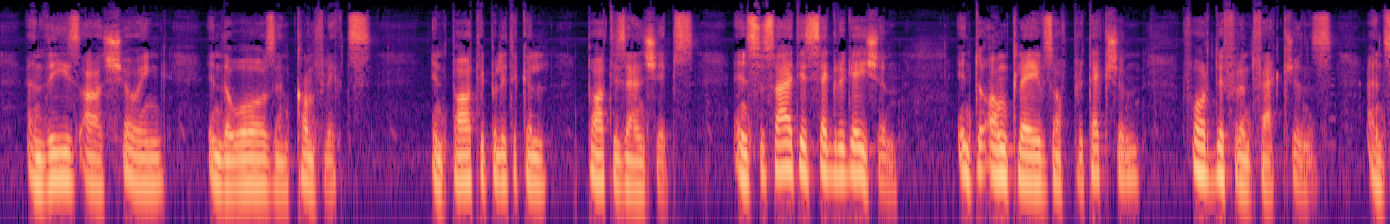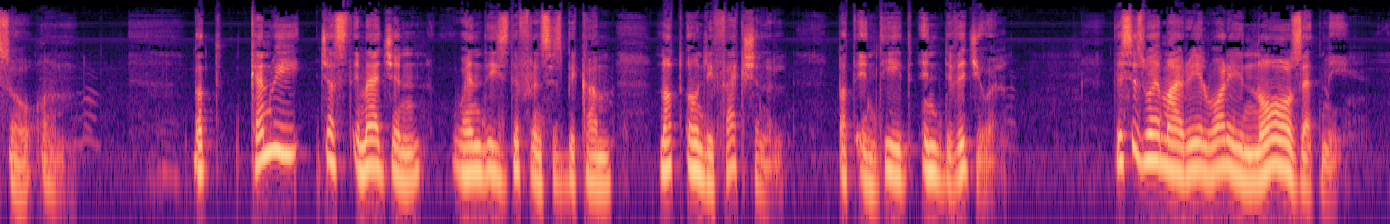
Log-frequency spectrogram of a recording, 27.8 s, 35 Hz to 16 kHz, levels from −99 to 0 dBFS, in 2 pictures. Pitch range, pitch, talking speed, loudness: 115-155 Hz, 135 Hz, 110 wpm, -19 LUFS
